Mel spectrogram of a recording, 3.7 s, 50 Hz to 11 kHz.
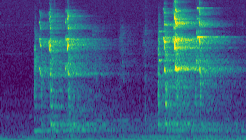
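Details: Falcon calling at its nest, filmed by a nest camera on 6 October 2023 in late afternoon, two newly hatched chicks present; two bursts of grating, scratchy notes, the second louder and higher, ringing slightly in the enclosed space.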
